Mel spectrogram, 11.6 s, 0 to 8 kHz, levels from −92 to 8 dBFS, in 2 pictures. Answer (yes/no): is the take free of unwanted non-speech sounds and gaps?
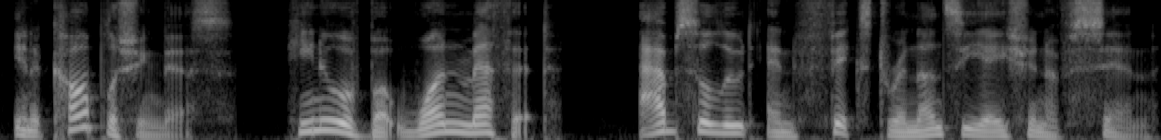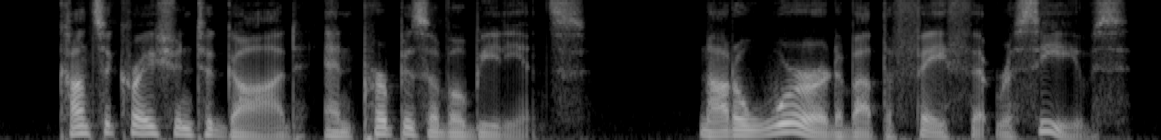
yes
